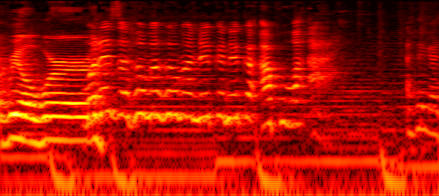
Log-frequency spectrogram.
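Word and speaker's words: humuhumunukunukuāpuaʻa: Huma huma nuka nuka apua'a.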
